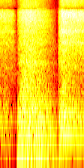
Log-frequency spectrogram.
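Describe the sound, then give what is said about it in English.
A man makes loud, snorting mouth noises in imitation of a horse, like Mr. Ed: two long, rough, breathy bursts, the second following a brief pause, with no talking. “He's a mouth noise guy.”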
